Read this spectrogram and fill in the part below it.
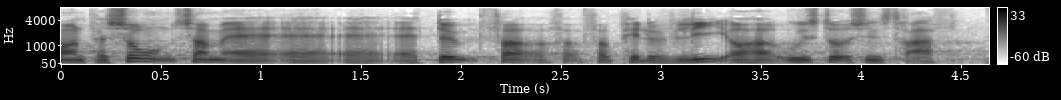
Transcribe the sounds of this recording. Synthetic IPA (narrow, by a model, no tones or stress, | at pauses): ɒ̽e̝npʰæɐso̝̰ːnsɒ̽mæɐæɐæːɐd̥œm̰d̥fɒ̽fɒfɒ̽pʰe̝dofilḭːɒ̽ɦɑ̈ʔuð̞ˠsd̥ɔ̰̽ð̩ˠsinsd̥ʁɑ̈f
